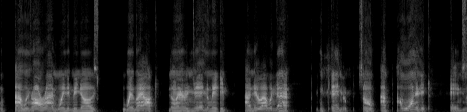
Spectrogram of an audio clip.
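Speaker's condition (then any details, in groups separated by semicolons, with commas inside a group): Laryngectomy; total laryngectomy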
